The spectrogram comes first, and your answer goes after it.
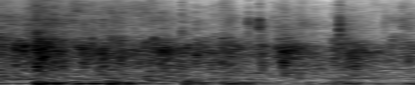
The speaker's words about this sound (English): Let's give her a big round of applause.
